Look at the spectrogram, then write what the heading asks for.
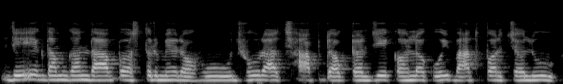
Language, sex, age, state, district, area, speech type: Maithili, female, 60+, Bihar, Sitamarhi, rural, spontaneous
